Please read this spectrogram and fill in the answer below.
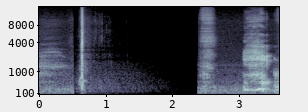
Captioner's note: graphic whacks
